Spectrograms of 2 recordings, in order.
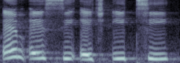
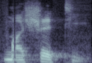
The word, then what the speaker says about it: machete: that word Betty is machetti okay masch m is it m you said machete right machetti okay the stress on the second syllable okay got it phis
